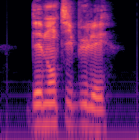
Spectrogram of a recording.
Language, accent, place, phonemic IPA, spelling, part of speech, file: French, France, Lyon, /de.mɑ̃.ti.by.le/, démantibuler, verb, LL-Q150 (fra)-démantibuler.wav
- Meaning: to smash to smithereens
